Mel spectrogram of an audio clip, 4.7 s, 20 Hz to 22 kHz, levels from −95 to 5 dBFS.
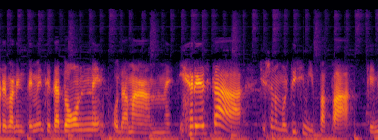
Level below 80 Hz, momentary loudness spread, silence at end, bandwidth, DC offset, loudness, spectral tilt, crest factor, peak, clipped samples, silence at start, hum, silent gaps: -42 dBFS; 16 LU; 0 s; 17 kHz; under 0.1%; -21 LUFS; -5 dB/octave; 20 dB; -2 dBFS; under 0.1%; 0 s; none; none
